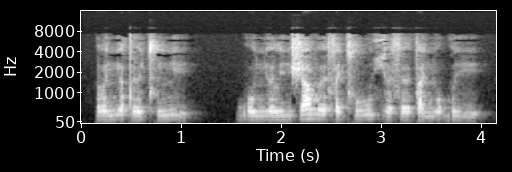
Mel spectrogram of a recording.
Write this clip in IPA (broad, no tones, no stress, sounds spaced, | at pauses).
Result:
l ɐ ɲ ɐ t ɘː cʰ ɨ ɲ i | b oː ɲ ɘː l iː ʃ a v ɘː s a cʰ uː ç ɘː s ɘː t a ɲ o ɡʷ iː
